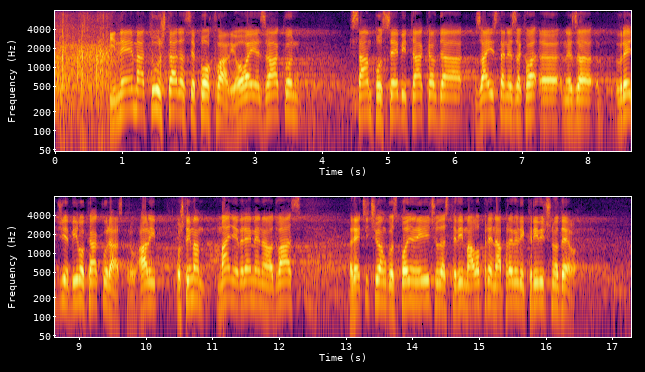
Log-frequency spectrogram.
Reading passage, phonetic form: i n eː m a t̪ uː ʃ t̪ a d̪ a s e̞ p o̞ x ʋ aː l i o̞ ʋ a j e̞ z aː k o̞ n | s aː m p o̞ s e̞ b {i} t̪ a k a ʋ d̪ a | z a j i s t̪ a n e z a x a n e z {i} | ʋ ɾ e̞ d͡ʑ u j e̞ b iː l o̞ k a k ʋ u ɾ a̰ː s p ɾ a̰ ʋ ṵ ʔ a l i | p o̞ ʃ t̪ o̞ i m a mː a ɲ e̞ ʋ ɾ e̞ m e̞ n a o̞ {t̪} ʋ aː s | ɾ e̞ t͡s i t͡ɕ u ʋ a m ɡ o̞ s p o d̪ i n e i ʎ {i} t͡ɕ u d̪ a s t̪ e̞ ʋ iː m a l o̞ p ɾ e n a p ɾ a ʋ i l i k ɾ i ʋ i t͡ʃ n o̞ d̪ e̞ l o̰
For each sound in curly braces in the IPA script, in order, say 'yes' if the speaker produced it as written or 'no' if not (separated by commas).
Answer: yes, no, no, yes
